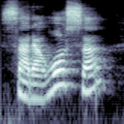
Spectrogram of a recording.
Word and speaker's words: Zaragoza: So someone from Latin America will say, Zaragoza, El Pozo, Pozuelo, Barcelona, Ciudad. And that's 100% correct. But you may have noticed so far in this video that I make a different sound. I make the sound of th, like when you say thing in English.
